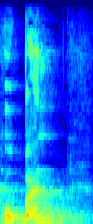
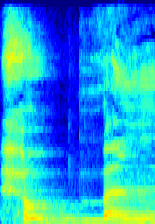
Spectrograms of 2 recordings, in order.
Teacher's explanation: Tanwin bertemu dengan huruf jim namanya ikhfa. Cara bacanya samarkan bunyi tanwinnya tahan dua harakat ya.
